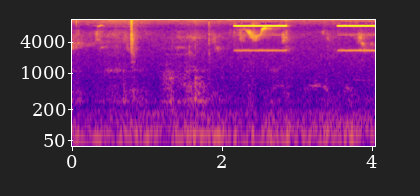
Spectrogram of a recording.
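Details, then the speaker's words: 1978 Honda XL250 barn find with a rebuilt brake light switch refitted, continuity tester on the wiring loom. Pressing the brake gives two short high beeps over a faint rumble. Switch closes the circuit properly. "so if i stick my foot on the brake now there you go you can hear it beeping"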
